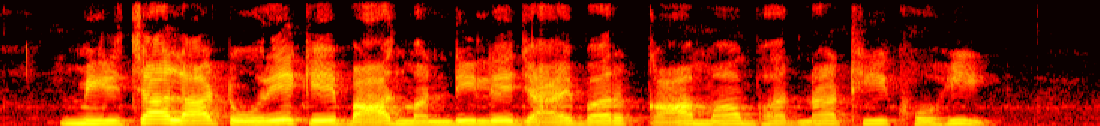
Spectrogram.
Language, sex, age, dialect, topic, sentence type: Chhattisgarhi, female, 31-35, Central, agriculture, question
